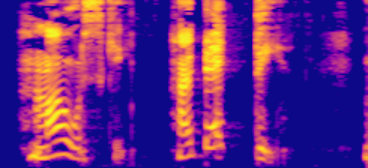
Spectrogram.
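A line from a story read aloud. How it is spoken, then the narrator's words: Snorting necromancer. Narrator (Russian): Некромант хмыкнул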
